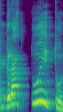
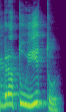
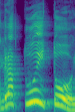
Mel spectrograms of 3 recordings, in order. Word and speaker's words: gratuito: É gratuito, não é gratuito, é gratuito. Então, uma palavra paroxítona. E o U é o tônico, tá?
